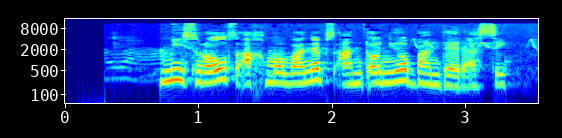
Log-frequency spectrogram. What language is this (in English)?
Georgian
